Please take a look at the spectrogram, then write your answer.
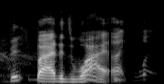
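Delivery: usual speaking voice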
